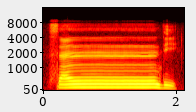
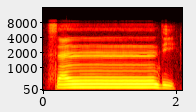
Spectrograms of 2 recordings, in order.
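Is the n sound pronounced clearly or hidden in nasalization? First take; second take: nasalized; nasalized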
